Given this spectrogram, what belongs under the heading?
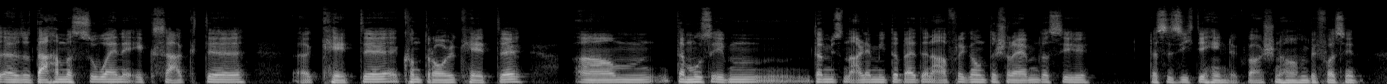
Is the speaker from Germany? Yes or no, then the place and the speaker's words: no; Austria; bei uns in Österreich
